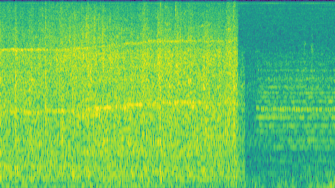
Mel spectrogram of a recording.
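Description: Freight train of autorack cars passing close by at speed: a loud, steady rumble with wheels clicking over rail joints and a faint high steady squeal. About two-thirds of the way through the sound cuts off abruptly and gives way to quieter, steady held tones.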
